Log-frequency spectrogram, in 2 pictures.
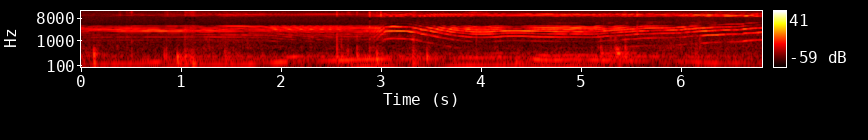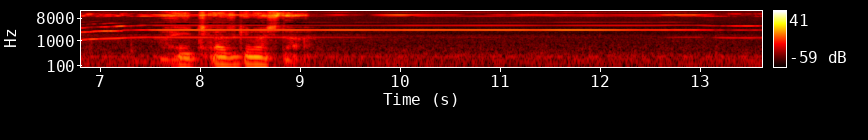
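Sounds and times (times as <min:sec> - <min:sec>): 
bright wavering whistle-like tones: 0:00.0 - 0:13.6
low-frequency electrical hum near AC power outlet: 0:00.0 - 0:13.6
speech: 0:07.8 - 0:09.1.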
